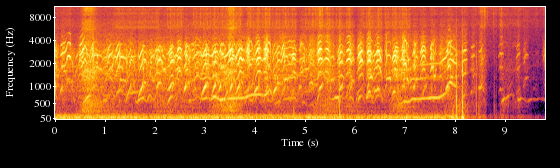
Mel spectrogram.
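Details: Coyotes heard in the wild during a morning walk on a homestead. A dense chorus of overlapping, high, wavering yips and rising-falling howls runs for about eight seconds, then breaks off. A steady low rumble sits underneath.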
